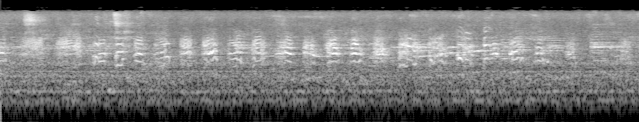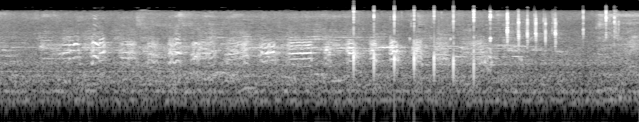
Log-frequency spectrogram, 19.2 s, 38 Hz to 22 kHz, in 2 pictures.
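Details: Female Chihuahua, cream coat, born 20 May 2013, an affectionate, tail-wagging pup with a frequently blocked nose, gives rapid nasal squeaking whimpers in long repeated runs, with a string of crisp tapping clicks near the end.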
